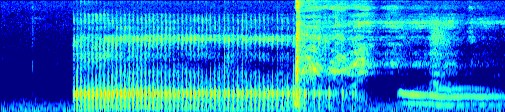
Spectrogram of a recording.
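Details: A Boston Terrier snores while held in its owner's arms, a fluttering, rattling buzz lasting under two seconds.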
